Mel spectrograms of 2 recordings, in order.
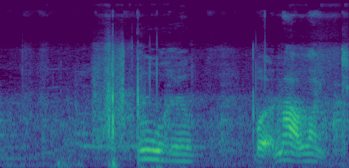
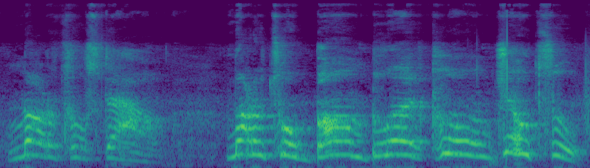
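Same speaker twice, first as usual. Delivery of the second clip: raised, loud jutsu call, slowing; battle cry; 7 semitones higher, 7 dB louder than usual. Acted. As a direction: shout the move, drawing it out. Acted anime attack call.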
